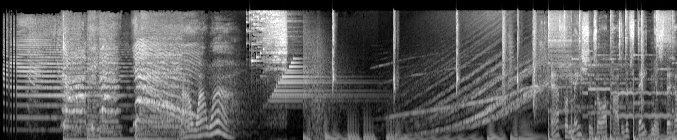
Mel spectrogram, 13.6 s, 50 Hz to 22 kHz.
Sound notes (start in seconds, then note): 0.1 horn blowing; 6.5 hip hop music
